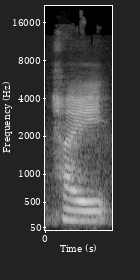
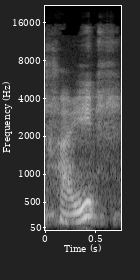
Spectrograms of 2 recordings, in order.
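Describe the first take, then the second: First: The syllable is said in the sixth tone. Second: The syllable is said in the second tone. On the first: It means to be. "High is in six tones" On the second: It means to be somewhere. "this one is in second tone"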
